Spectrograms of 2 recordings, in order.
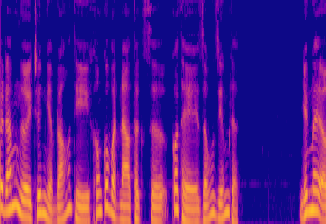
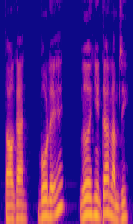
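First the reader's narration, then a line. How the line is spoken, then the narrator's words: Angry woman shouting. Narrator (Vietnamese): nàng bất giác tức giận quát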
